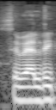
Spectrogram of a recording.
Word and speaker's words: chivalry: और कैवेलियर से एक मिलता जुलता एक और वर्ड है जिसको आप सिवेलरी कहोगे, CHIVALRY, सिवेलरी, सिवेलरी, सिवेलरी बोलते हैं इसे। इसका प्रोनाउंसिएशन कुछ और भी हो सकता है, तो प्रोनाउंसिएशन पे मत जाइए, आप इसका मतलब समझिए।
